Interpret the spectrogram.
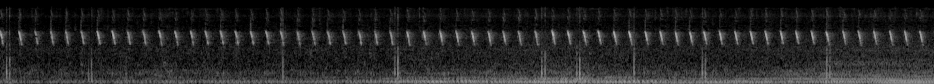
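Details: Bar-winged prinia delivering one long-breathed song of sharp, high notes. Around sixty in steady rapid succession without a pause, with soft low rumbling and occasional clicks underneath.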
